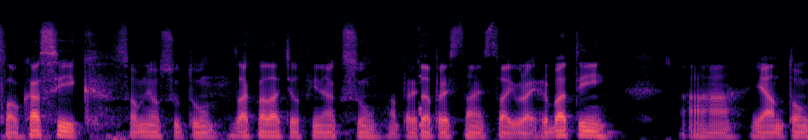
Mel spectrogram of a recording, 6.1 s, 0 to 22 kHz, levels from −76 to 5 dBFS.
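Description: At 3.12 s the speech jumps forward and a short glitch lasts until about 3.16 s, roughly 40 ms. The likely cause is a broken MP3 bit reservoir: after frames were lost, the next frame reached back for borrowed data and decoded bytes belonging to another frame. The span is about one and a half frames of about 26 ms. On a spectrogram it shows as an abrupt vertical seam; the waveform shows a sudden discontinuity.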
